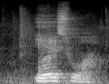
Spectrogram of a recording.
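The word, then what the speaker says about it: ישוע: 예수아. 그래서 예수님이라고 보고 똑같습니다. 이 여호수아가. 그래서 예수아인데 그 이름의 뜻이 뭐죠?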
